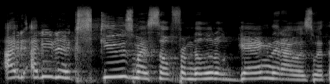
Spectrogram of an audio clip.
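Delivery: normal talking voice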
